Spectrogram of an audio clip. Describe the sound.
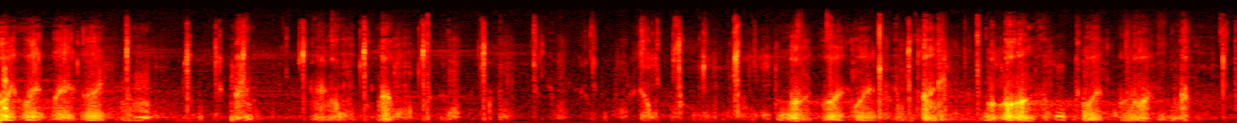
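A person makes wet, rapid lip slapping and smacking, like a pig feeding, with occasional short snorts mixed in, continuing steadily for several seconds at a moderate level with no talking.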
